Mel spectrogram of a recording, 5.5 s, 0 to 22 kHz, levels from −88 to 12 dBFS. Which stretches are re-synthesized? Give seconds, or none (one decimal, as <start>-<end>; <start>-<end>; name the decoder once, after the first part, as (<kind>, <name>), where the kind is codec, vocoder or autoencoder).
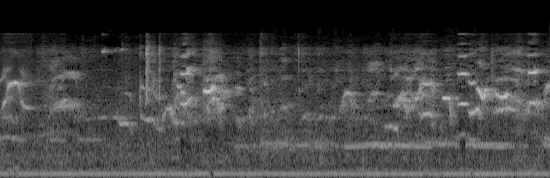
0.0-0.7 (autoencoder, DAC-VAE); 1.6-5.5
